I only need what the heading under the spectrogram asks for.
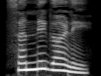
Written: ಸನ್ನೆಗಾಳೆ

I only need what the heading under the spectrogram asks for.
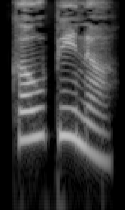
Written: ಗೋಪನ

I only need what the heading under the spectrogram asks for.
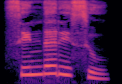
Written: ಸಿಂಡರಿಸು

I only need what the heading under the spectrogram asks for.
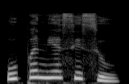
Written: ಉಪನ್ಯಸಿಸು

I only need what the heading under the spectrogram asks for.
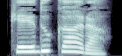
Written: ಕೆಯ್ದುಕಾರ

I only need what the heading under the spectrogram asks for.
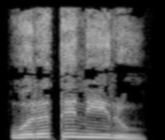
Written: ಒರತೆನೀರು

